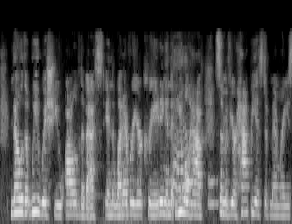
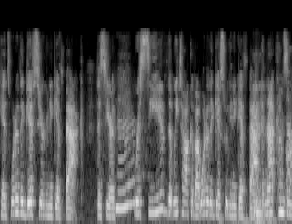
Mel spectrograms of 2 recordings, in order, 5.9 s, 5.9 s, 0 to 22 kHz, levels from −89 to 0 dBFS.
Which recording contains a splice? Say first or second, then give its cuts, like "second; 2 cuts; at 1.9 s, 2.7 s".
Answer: second; 1 cut; at 2.3 s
